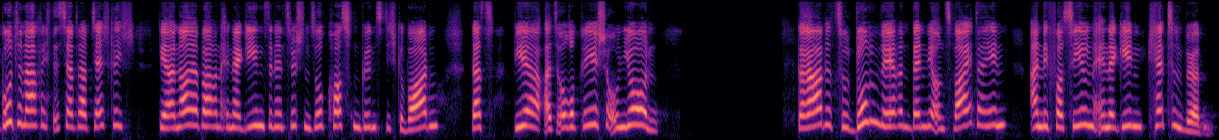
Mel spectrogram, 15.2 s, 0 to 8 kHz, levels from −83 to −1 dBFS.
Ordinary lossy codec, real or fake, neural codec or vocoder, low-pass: none; fake; codec, 16 kHz, 1 kbps, FunCodec, trained on LibriTTS, 50 frames a second; none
